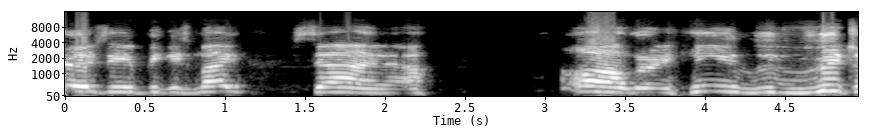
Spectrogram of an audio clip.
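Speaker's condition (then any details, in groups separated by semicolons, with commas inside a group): Cerebral palsy; voice and way of talking affected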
